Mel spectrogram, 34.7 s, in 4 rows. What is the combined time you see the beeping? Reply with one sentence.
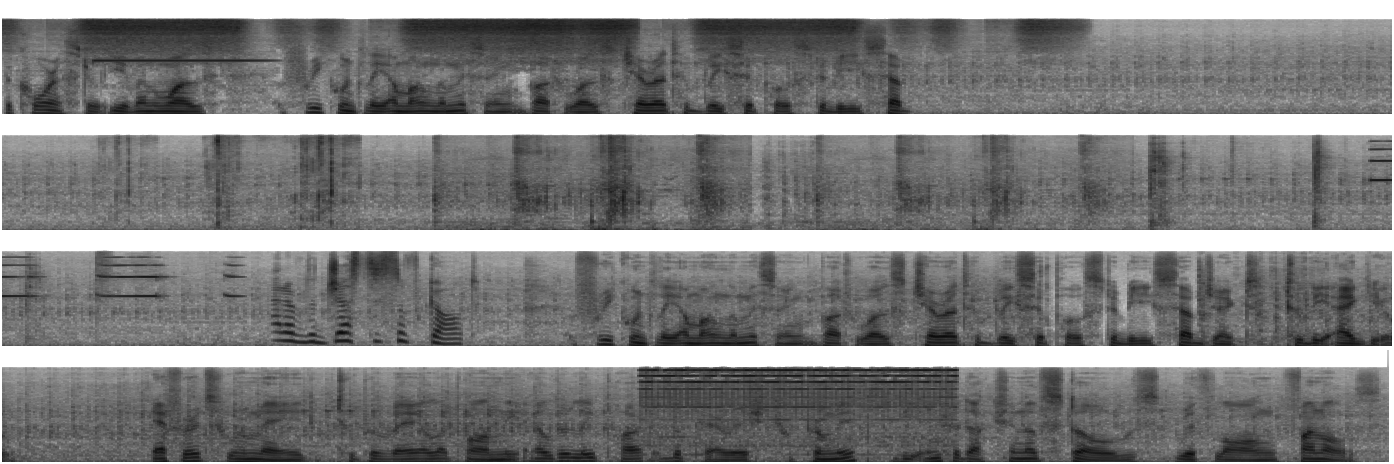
You can hear the beeping for 5 seconds altogether.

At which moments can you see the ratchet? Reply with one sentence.
You can't hear the ratchet here.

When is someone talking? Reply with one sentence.
You can hear the talking from 0.0 to 5.7 s and from 19.1 to 34.6 s.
